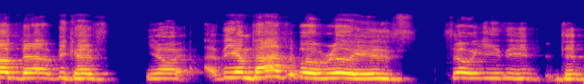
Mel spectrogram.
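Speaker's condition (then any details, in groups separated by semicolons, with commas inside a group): Cerebral palsy, severe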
